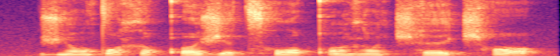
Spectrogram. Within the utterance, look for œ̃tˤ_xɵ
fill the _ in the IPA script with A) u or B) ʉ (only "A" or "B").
B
